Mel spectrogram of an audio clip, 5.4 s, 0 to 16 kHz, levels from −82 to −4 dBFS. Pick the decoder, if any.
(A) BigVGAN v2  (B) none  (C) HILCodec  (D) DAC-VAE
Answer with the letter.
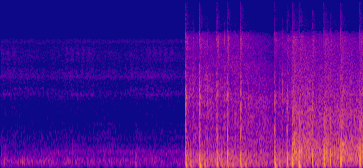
B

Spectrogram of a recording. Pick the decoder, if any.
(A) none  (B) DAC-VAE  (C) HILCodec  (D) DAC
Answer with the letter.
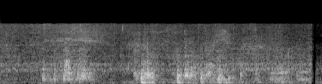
A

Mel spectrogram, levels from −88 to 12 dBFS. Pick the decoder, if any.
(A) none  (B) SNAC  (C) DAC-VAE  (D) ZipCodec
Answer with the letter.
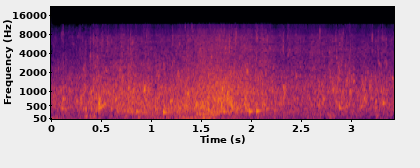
A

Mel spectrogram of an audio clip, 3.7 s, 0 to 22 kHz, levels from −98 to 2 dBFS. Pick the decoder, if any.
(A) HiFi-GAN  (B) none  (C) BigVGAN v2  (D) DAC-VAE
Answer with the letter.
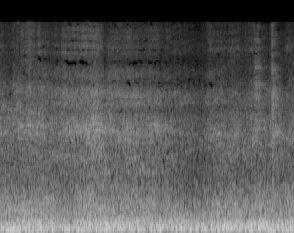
B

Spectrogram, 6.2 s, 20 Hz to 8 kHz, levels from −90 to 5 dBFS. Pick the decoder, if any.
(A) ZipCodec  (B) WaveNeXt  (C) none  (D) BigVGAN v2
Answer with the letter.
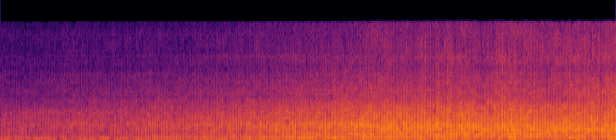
B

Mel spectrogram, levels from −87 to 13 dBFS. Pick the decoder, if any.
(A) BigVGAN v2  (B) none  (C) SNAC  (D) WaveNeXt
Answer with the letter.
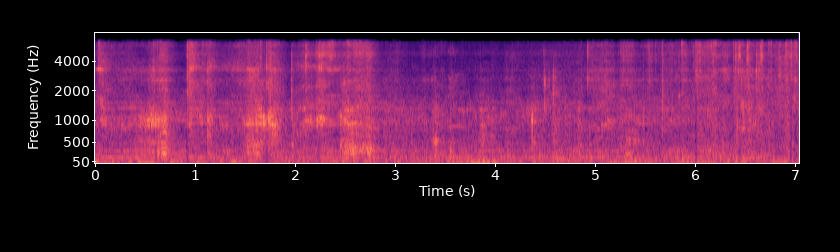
C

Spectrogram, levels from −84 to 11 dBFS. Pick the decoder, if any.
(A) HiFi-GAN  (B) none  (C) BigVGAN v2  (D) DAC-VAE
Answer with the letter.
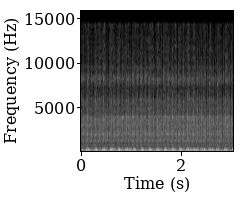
B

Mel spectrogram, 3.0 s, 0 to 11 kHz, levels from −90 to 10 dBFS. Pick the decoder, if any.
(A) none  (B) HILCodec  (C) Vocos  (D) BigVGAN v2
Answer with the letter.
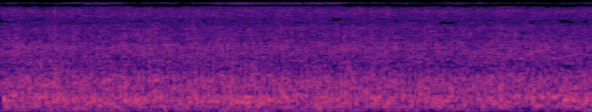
C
